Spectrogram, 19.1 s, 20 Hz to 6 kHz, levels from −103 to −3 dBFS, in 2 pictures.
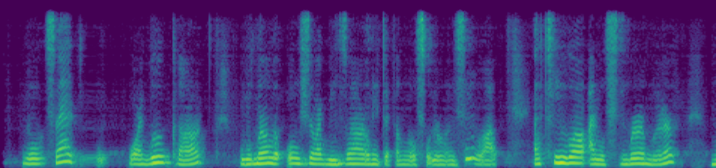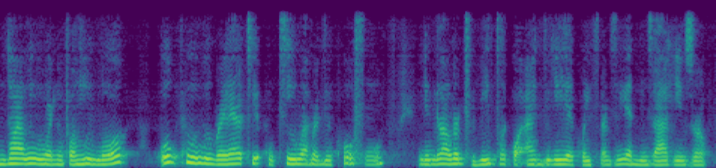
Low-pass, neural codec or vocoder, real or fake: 5.4 kHz; codec, 16 kHz, 0.5 kbps, FreqCodec, larger model; fake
